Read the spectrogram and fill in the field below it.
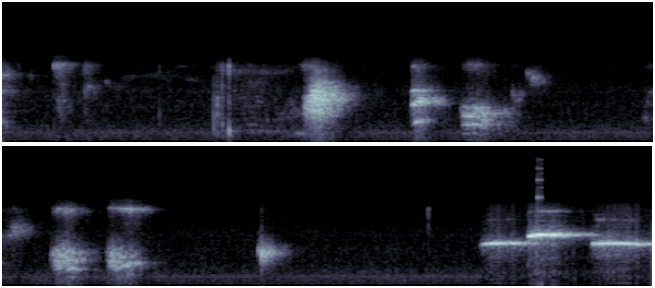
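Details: Pet African grey parrot learning to talk, with short speech-like syllables scattered across several seconds, then a clear warbling two-tone whistle near the end; a person's voice talks to it between phrases indoors.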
